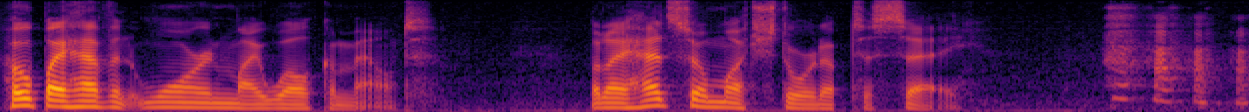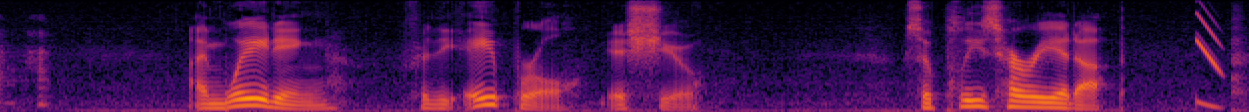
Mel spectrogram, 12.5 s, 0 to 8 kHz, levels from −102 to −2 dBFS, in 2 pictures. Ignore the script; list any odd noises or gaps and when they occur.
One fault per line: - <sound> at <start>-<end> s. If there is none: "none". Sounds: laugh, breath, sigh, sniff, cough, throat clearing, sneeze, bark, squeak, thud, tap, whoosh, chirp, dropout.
- laugh at 5.5-6.5 s
- chirp at 12.2-12.4 s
